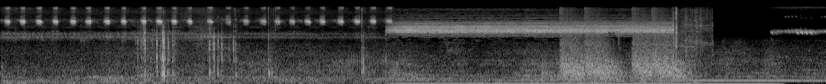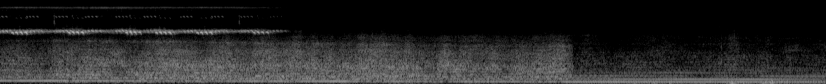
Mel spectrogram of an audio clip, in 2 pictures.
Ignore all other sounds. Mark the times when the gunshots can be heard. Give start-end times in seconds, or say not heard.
5.4-7.0.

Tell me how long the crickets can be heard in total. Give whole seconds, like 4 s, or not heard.
11 s.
